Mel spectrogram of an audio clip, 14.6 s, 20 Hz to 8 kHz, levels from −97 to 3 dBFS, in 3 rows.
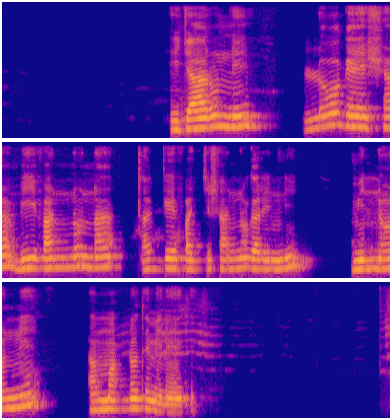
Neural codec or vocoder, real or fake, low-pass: vocoder, 22.05 kHz, 80 mel bands, WaveNeXt; fake; 7.2 kHz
